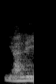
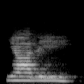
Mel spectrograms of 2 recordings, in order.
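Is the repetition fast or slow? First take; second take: fast; slow. First: The phrase is repeated quickly. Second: The phrase is repeated slowly. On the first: The speaker calls it right. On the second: The speaker calls it wrong.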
